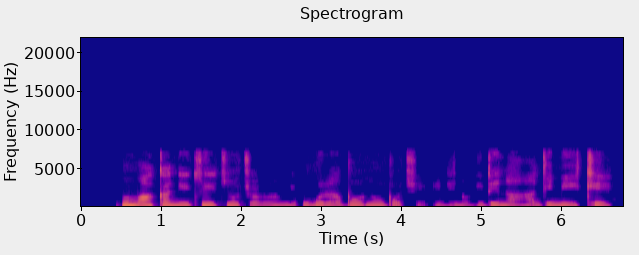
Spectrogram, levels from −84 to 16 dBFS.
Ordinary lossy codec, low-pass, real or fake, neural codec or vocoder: none; 7.2 kHz; fake; autoencoder, 48 kHz, 32 numbers a frame, DAC-VAE, trained on Japanese speech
